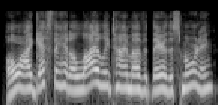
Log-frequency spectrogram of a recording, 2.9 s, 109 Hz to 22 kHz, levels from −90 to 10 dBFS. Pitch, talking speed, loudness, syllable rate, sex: 260 Hz, 270 wpm, -14 LUFS, 6.2 syllables/s, female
